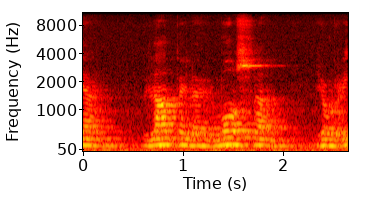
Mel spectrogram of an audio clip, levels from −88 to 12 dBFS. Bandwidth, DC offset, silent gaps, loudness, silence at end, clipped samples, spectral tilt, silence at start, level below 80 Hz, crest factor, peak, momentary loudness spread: 11 kHz; under 0.1%; none; -25 LUFS; 0 s; under 0.1%; -6.5 dB/octave; 0 s; -44 dBFS; 18 dB; -8 dBFS; 13 LU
